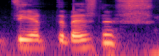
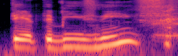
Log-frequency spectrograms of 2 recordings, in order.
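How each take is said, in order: First: "Business" said normally as BIZ-niss; short unstressed ending on "Business"; original phrase. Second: "Bee's Knees" stretched into two long ee words; slow, equal weight on "Bee's" and "Knees"; altered phrase. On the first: Passenger guessing the phrase's origin, "Business" as BIZ-niss. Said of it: "it's probably been sort of like a derivative". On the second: Passenger showing what it became, "Bee's Knees" drawn out. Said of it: "and it turned into". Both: Shown as a demonstration.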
